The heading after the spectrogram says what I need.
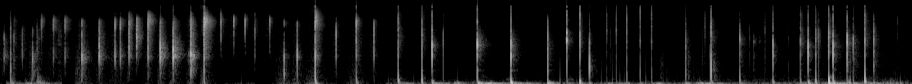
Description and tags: knuckle cracks
Various hand,fingers,back and foot cracks.
knuckles, cracking, knuckle-cracking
